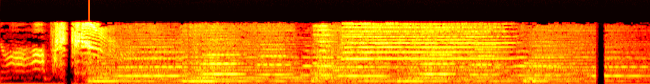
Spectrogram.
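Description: animal, cat yowling

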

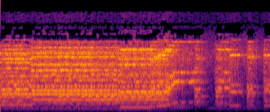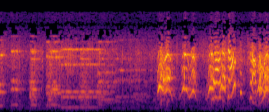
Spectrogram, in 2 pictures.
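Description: animal, dog barking and whimpering

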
